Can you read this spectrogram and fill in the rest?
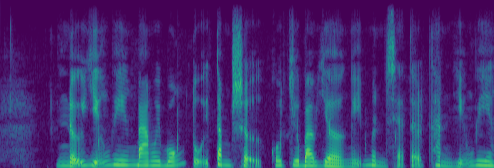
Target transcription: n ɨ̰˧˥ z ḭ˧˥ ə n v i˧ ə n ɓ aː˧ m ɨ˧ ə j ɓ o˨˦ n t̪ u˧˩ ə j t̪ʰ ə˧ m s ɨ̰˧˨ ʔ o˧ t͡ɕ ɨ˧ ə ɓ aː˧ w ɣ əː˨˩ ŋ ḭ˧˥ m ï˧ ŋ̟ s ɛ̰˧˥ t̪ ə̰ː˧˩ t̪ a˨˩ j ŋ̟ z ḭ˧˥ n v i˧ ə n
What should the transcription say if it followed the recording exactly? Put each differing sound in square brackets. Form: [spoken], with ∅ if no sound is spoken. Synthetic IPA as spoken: n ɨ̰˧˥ z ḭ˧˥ ə n v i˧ ə n ɓ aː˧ m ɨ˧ ə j ɓ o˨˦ n t̪ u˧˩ ə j [t̪] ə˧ m s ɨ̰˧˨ [k] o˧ t͡ɕ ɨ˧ ə ɓ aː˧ w [z] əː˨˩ ŋ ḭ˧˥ m [ï˨˩] ŋ̟ s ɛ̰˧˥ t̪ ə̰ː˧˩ [t̪ʰ] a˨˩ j ŋ̟ z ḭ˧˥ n v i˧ ə n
